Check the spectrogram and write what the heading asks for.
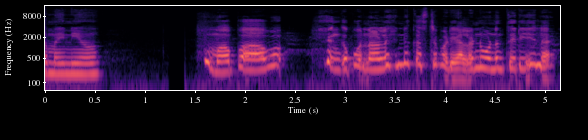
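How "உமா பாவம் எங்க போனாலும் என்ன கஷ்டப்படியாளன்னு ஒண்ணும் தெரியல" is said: crying. Real, not acted. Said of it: "இப்ப அழுது என்ன பிரயோஜனம்".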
